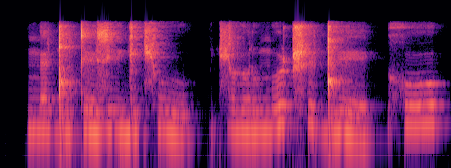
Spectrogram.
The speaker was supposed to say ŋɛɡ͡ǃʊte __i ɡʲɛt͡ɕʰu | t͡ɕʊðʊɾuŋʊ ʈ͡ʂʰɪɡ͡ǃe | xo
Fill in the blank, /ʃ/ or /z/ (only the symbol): z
